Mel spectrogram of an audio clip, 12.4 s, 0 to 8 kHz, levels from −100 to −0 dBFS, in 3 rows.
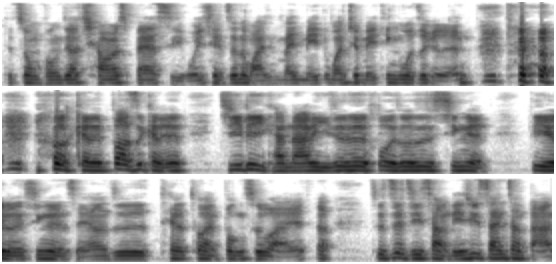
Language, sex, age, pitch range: Chinese, male, 20-39, 125-145 Hz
